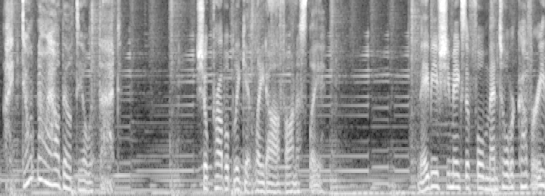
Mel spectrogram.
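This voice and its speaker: A low-pitched woman speaks with weary, blunt candor in an audio drama. She is sardonic and halting, dishing out tough love to a younger colleague. Music plays clearly behind her. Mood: resigned, musing. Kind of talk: naturalistic audio drama dialogue.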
